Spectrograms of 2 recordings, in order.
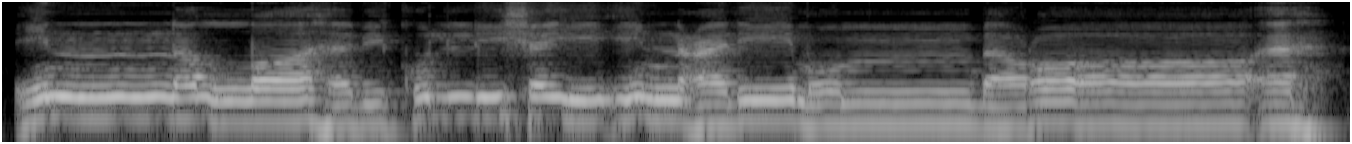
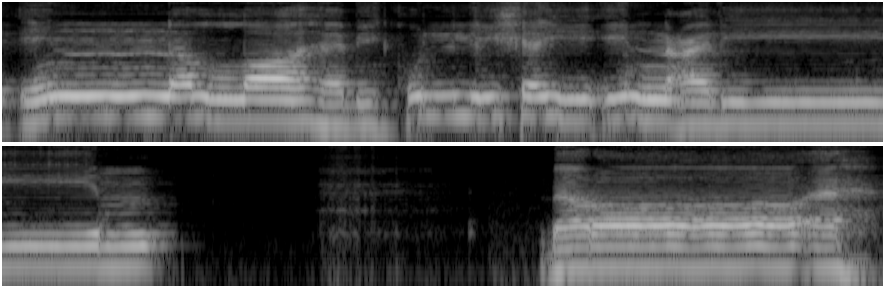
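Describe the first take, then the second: First: The two words are joined with no pause. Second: There is a long pause with a breath. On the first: "The first one is the complete wasl" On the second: "I take a breath between the two and I take enough time"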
